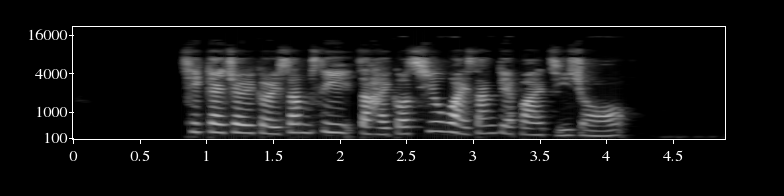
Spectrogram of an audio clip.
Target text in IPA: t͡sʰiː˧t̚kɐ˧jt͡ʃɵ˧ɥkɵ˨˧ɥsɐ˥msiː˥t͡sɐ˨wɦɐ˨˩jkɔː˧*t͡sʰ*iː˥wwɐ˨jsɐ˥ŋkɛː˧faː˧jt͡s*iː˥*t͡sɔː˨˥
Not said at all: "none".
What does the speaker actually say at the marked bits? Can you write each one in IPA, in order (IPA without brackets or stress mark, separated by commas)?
t͡sʰ, iː˨˥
